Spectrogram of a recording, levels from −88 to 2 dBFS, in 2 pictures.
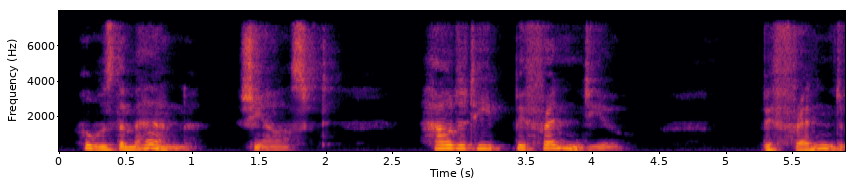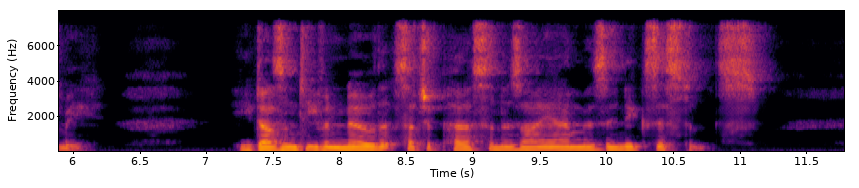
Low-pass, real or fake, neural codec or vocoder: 7.2 kHz; fake; codec, 24 kHz, 3.1 kbps, DualCodec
